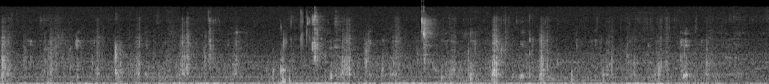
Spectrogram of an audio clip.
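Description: Close-miked eating: a person chewing a mouthful of ramen noodles, with many short wet mouth clicks and smacks.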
